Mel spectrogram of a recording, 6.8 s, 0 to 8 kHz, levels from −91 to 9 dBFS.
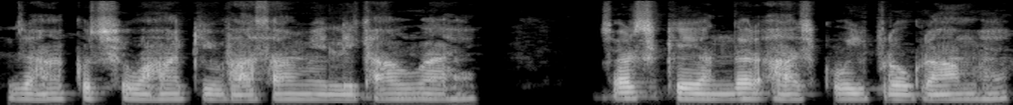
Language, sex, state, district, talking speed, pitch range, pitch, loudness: Hindi, male, Uttar Pradesh, Gorakhpur, 140 wpm, 110-120 Hz, 115 Hz, -20 LUFS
